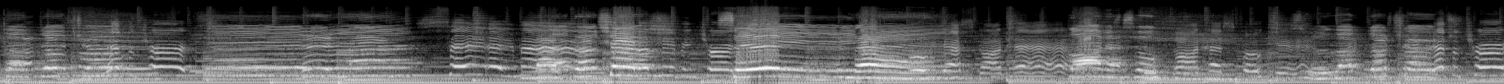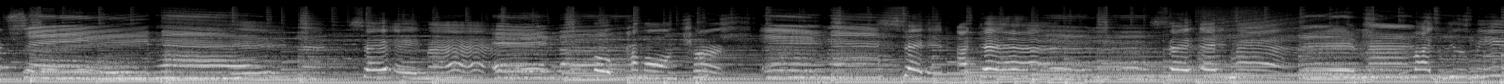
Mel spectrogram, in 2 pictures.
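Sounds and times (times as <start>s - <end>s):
children singing gospel song: 0.0s - 30.0s
instrumental accompaniment: 0.0s - 30.0s.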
